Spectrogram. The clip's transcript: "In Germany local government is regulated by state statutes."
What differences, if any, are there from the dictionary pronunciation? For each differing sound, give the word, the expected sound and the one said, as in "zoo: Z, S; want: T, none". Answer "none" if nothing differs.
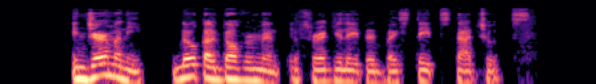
is: Z, S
